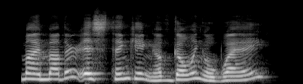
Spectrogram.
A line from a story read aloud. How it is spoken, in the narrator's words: cried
